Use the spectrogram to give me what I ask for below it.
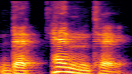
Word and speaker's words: detente: And so it'll be detente, detente. And since the emphasis on the second to last syllable, it does not need an accent mark.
